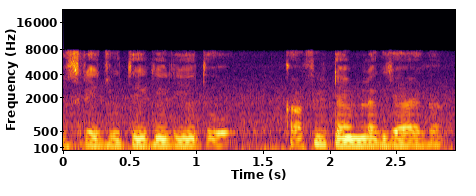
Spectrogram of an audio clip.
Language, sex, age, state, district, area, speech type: Urdu, male, 18-30, Bihar, Gaya, urban, spontaneous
